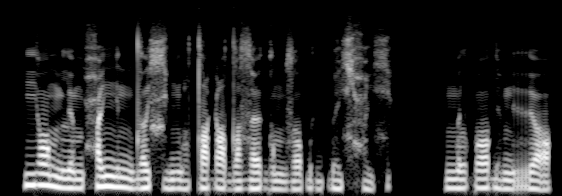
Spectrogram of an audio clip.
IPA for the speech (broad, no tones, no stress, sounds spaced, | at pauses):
j ɔ m lʲ ɒ m ħ ə ɲ ɪ n d ʌ ɕ i̤ ɲ ɛ̤ tˤ ɪ ɠ ɑ dˤ ə z ɜ ɡ ɒ m z ɔ ɓ ə̤ ɡ ɓ ɛ̤ ç ħ i̤ ç | m ə l ɠ ɔ ɠ ɛ̤ m rʲ ɒ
